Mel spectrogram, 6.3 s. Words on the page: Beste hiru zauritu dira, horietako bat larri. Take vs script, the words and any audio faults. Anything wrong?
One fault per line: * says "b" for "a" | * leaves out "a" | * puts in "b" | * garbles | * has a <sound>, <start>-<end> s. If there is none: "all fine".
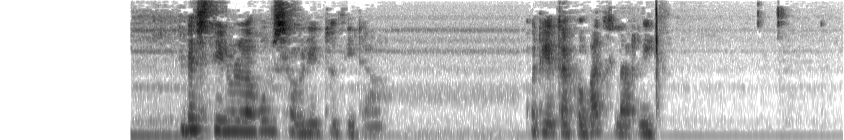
* puts in "lagun"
